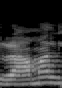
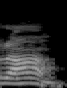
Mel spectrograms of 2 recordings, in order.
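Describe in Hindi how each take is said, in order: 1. शब्द के अंत में एक अतिरिक्त अ स्वर होता है। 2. शब्द का अंत म की ध्वनि पर होता है। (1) "R A M A रामा लिखा रहता है" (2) "हम पढ़ेंगे उसको राम"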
